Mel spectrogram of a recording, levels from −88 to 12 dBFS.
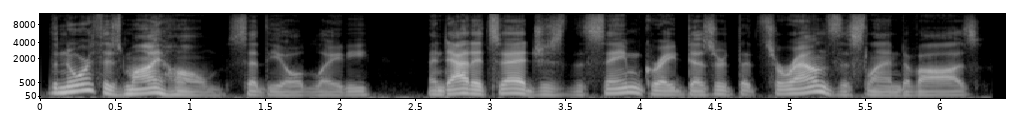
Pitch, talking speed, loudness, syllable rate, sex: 110 Hz, 225 wpm, -23 LUFS, 4.8 syllables/s, male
